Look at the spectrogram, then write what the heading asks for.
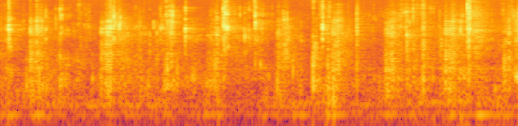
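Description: Close-miked eating sounds: wet chewing, lip-smacking and quick irregular crunchy clicks as people bite and chew meat with fufu and ogbono soup.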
